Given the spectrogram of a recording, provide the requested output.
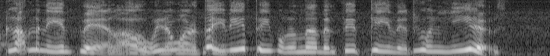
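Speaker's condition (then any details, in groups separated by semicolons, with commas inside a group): Cerebral palsy; speech affected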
